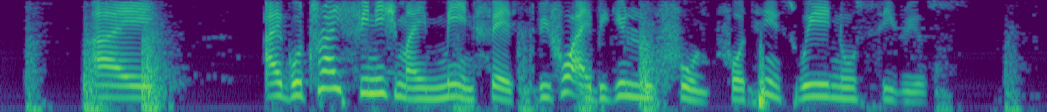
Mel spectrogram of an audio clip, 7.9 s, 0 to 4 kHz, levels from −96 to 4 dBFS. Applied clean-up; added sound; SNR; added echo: classical method spectral subtraction.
